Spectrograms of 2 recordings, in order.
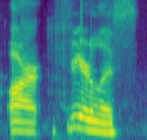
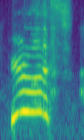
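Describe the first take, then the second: First: Slow dramatic. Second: Sudden high squeak; squeaky high. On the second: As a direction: jump way up on fearless. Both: Acted. Dramatic build-up introducing Jimmy.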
